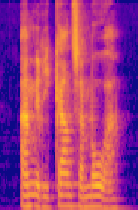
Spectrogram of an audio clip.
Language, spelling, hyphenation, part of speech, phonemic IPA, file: Dutch, Amerikaans-Samoa, Ame‧ri‧kaans-‧Sa‧moa, proper noun, /aː.meː.riˌkaːns.saːˈmoː.aː/, Nl-Amerikaans-Samoa.ogg
- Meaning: American Samoa (an archipelago and overseas territory of the United States in Polynesia)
